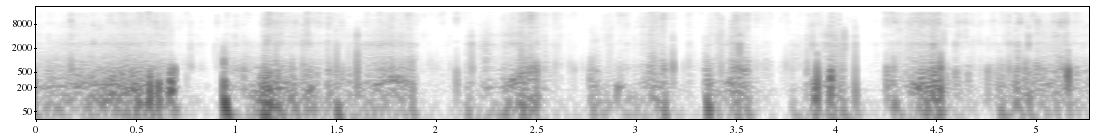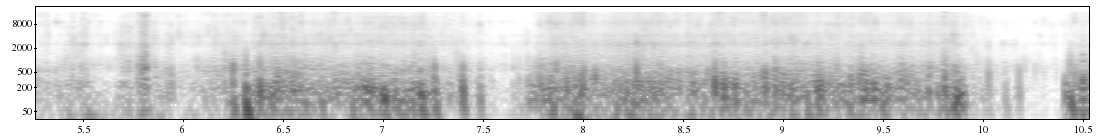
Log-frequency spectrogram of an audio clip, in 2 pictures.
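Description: Long orange nails tap and scratch the wet surface of a microphone wrapped in plastic and covered with wet white papier-mâché paper strips, formed into a small rounded hollow shape held in one hand. Dense, muffled crunching and crinkling taps and scrapes come close together, heavy in the low end with little brightness. Each sound dies away almost instantly, with brief quiet gaps between bursts.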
